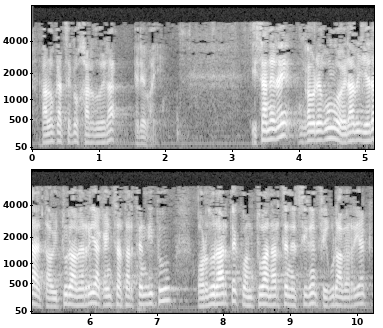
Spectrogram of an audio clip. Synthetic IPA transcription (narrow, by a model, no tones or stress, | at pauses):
ɣalo̞kat͡se̞ko̞ʝaɾðue̞ɾae̞ɾe̞̰βa̰j | ḭsane̞ɾe̞ɡawre̞ɣ̞uŋɡo̞e̞ɾaβ̞iʎe̞ɾae̞t̪ao̞jt̪uɾaβ̞e̞riakajnt͡sat̪aɾt͡se̞nd̪it̪uo̞ɾð̞uɾaːɾt̪e̞ko̞nt̪uanaɾt͡se̞nesiɾe̞ɱfiɣ̞uɾaβ̞e̞riak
